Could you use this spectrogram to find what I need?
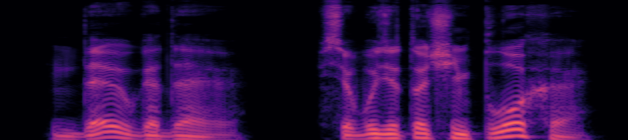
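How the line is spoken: Gloomy. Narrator (Russian): мрачно закончил Виктор

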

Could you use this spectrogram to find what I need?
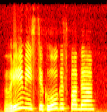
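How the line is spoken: Emphatically official announcement. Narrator (Russian): объявил он подчеркнуто официальным голосом

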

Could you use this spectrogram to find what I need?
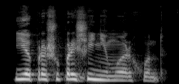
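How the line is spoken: Muttered. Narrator (Russian): пробормотал он

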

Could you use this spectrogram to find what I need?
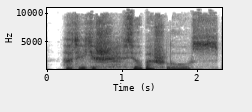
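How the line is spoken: Drowsy whisper. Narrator (Russian): прошептал ей тогда, засыпая, Николенька

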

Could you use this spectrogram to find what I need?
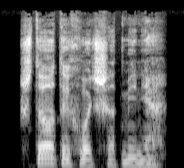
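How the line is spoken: Tired, confused. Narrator (Russian): устало спросил я, плохо понимая, что я несу и что делаю

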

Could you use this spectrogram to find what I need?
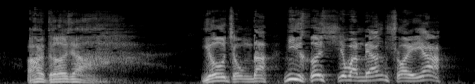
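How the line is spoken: Shouting. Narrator (Chinese): 他冲二德子嚷道

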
